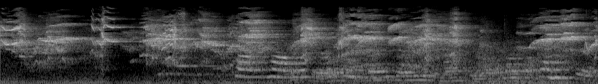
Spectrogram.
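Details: Rainbow lorikeets in noisy overlapping chatter, with shrill screeches and shorter squeaky notes tumbling over one another roughly every second and no clear pause.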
